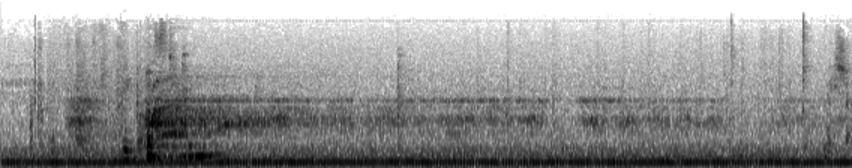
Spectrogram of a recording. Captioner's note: blowing out a deep breath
